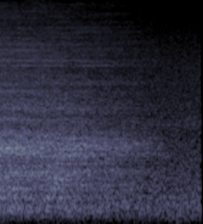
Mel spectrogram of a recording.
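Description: Handheld heat gun blowing hot air over wet spray ink, a steady hiss that fades away over the two seconds and is gone near the end.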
